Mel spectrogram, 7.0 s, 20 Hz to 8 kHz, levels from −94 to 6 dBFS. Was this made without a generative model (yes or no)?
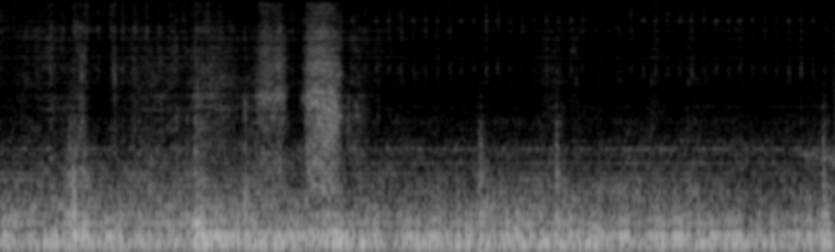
no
